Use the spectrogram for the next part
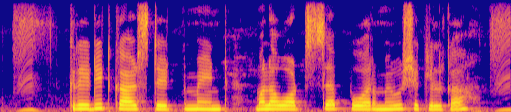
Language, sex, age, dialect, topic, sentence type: Marathi, female, 25-30, Standard Marathi, banking, question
